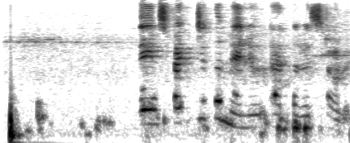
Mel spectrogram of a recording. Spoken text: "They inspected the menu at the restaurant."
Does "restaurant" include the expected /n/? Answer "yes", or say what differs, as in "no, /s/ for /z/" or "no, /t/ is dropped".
no, /n/ is dropped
